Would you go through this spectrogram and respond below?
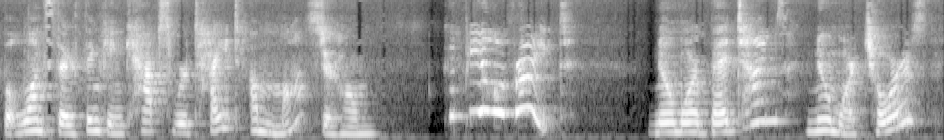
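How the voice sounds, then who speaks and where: A woman reading a rhyming picture book aloud to children in a theatrical, deliberate way, as a library storytime reader. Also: mid-range voice, very animated, darkish tone.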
